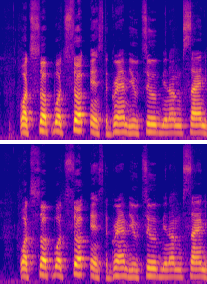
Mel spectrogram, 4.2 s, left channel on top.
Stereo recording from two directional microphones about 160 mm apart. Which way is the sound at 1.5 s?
30° left (ahead or behind).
